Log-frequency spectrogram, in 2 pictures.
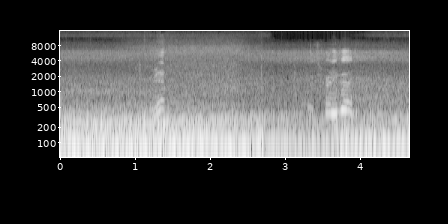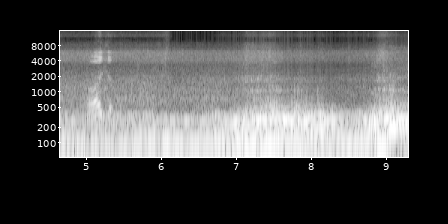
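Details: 2010 Ford F-150 after installing a Rough Country dual cat-back exhaust, idling then revved: deep, steady rumble swelling smoothly, no rattles, ticks or leak puffing; healthy exhaust with no leaks.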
